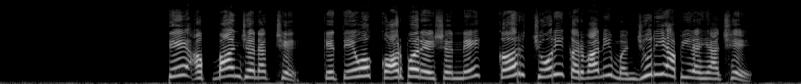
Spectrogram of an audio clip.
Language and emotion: Gujarati, angry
